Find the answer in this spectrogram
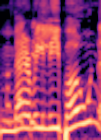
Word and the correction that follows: Marylebone: It's Marylebone.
